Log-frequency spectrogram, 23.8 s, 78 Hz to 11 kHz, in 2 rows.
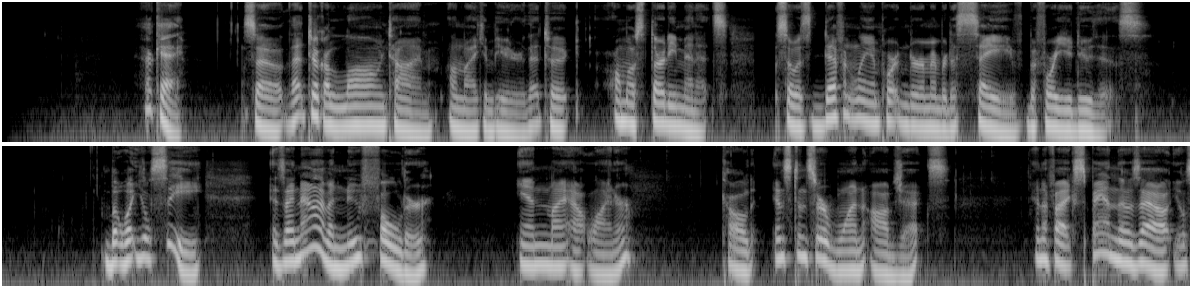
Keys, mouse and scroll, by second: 15.0 click, 18.2 click, 21.6 shift+click.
